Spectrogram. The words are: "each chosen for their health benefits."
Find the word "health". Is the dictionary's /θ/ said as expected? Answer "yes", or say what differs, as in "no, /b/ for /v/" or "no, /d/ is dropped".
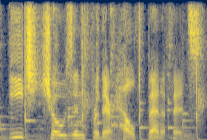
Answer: yes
